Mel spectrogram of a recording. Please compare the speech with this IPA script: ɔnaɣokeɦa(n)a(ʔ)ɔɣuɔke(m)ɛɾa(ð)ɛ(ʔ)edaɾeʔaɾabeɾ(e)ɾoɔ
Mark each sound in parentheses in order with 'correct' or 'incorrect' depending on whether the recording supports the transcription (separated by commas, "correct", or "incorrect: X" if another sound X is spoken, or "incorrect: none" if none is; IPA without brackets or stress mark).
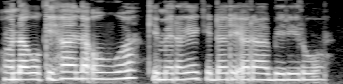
correct, correct, correct, incorrect: ɣ, incorrect: k, correct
